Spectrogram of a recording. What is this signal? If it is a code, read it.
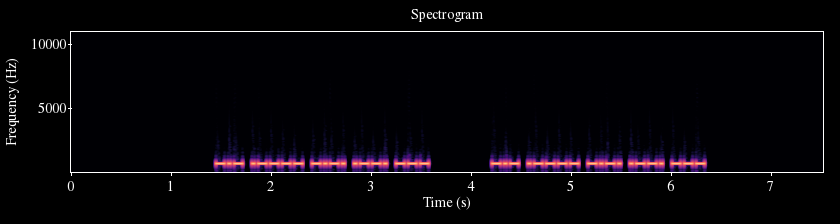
Morse code, heard as a keyed tone, about 40 wpm, 700 Hz. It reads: K1CPO K1CPO
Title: USA Call Signs - 5 Characters - Repeated 2x - 40wpm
